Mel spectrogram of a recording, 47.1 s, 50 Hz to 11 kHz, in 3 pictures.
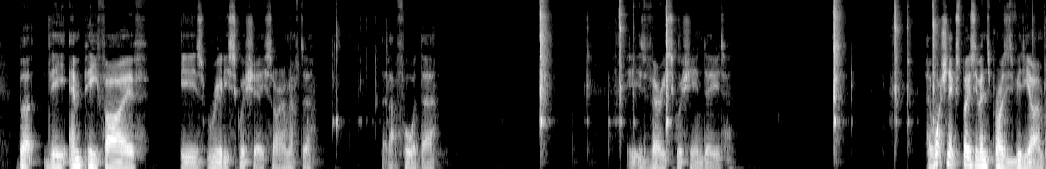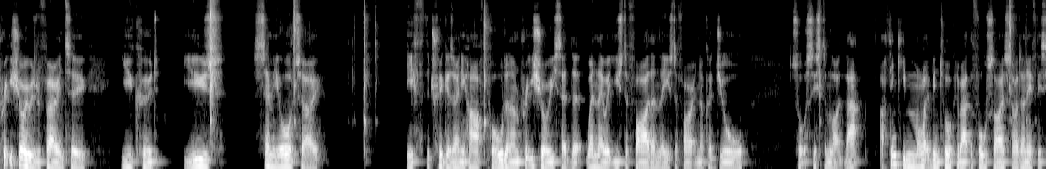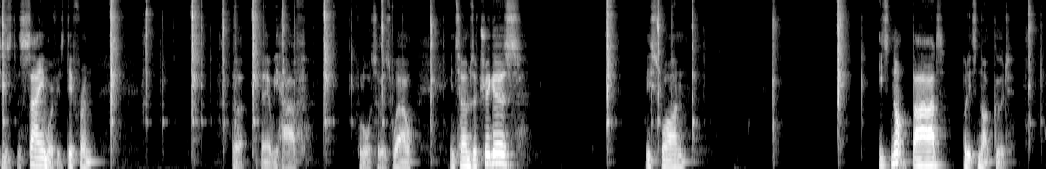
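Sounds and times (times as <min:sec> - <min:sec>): sharp metallic click: 0:08.1 - 0:10.2, 0:12.5 - 0:14.2, 0:33.0 - 0:38.1, 0:40.5 - 0:42.0, 0:43.9 - 0:44.5, 0:46.8 - 0:47.0.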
